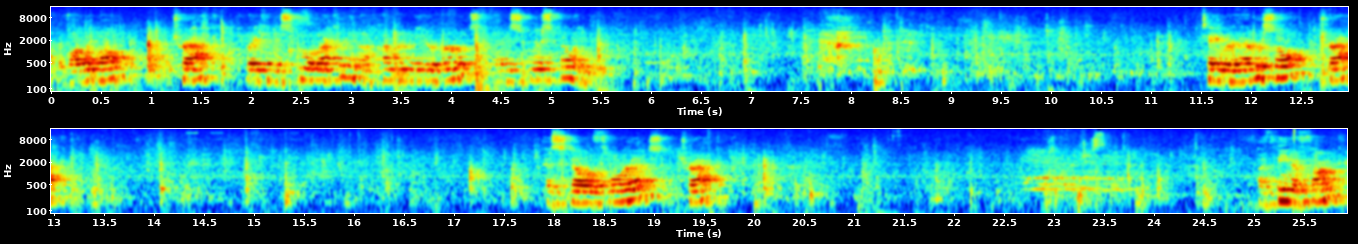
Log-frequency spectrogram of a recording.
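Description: A man speaks into a microphone over a loudspeaker in an echoing hall, reading out in short bursts.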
